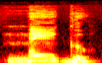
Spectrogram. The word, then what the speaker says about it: Megu: Then he held it up to her and went, Megu. That's how Meg would be pronounced in Japanese, in which N is the only final consonant.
